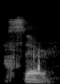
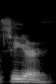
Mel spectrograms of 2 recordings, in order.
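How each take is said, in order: First: The vowel is a central 'er' sound. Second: The vowel is a front 'ee'-like sound. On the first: The speaker calls it right. "you pronounce it air" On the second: The speaker calls it wrong. "That's why it's not seer"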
